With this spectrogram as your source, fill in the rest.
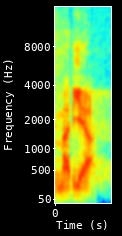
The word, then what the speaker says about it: Maria: So Mary, if you read in Greek, the original language of the Bible, is actually pronounced as Maria.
